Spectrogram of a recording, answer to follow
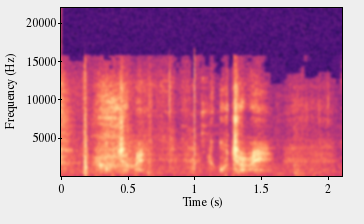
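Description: A man whispering in short, breathy bursts.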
